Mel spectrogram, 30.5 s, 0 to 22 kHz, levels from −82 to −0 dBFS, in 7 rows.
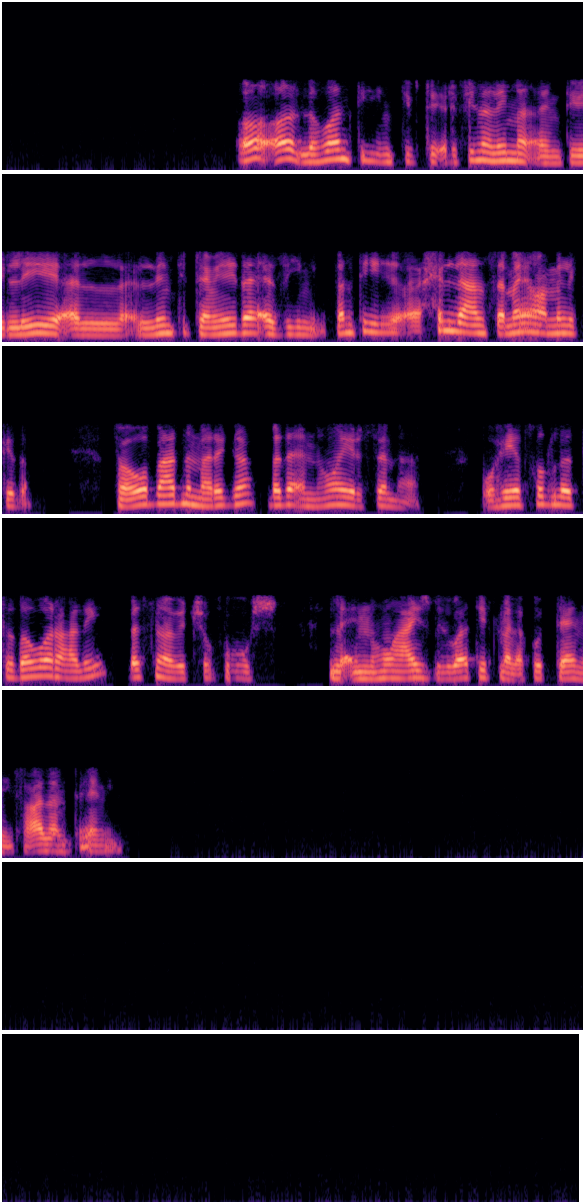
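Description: Throughout, the speech passed through the AMR narrowband mobile codec, coding only up to 4 kHz with a sparse pulse-driven vocal-tract model. The plainly audible damage, a muffled, buzzy, synthetic-sounding voice, fits a low mode near 7.4 kbps.

From 17.78 to 17.95 s, AMR bit errors flipped several percent of the weakly protected bits, which points to around eight corrupted 20 ms frames. Misplaced pulses and skewed pitch and gain values turn the voice briefly hoarse, scratchy and gargly while keeping its pitch and level.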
